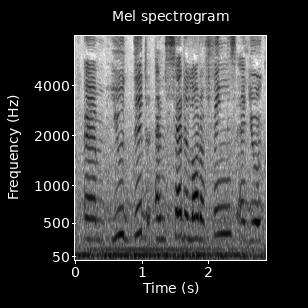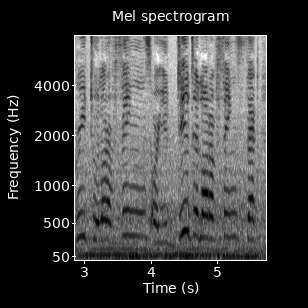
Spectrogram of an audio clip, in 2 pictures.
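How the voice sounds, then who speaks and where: A woman talks at a moderate pace with hardly any pauses, her voice carrying audible room echo amid noticeable background noise. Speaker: podcaster sharing personal advice. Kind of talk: casual monologue. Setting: not at home, noisy place. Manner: loud; animated.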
